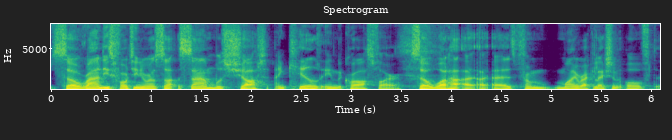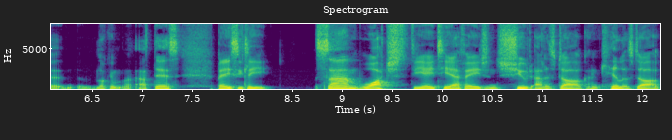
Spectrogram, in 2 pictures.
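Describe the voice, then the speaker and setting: Very clean recording, silent background. A man with a normal speaking voice talks at moderate pace, fairly low in pitch, with fairly even intonation. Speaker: podcast co-host guest. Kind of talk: storytelling, casual chat. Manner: clear, narrating, relaxed.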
